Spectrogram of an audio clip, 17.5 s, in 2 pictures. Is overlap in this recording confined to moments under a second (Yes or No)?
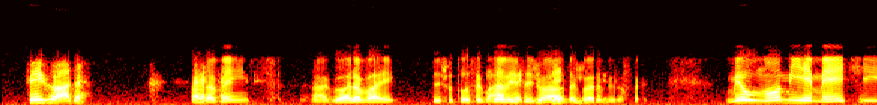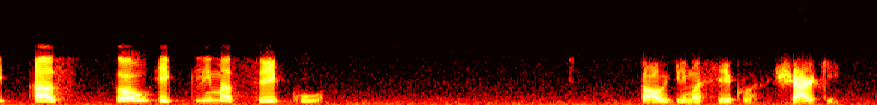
No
